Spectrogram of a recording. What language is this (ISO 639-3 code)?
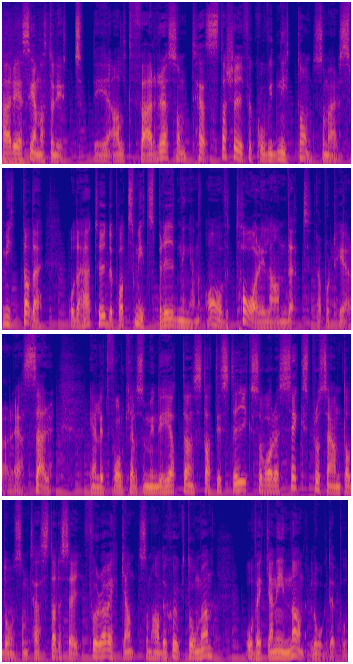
swe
